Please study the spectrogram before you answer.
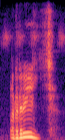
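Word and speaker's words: ridge: से पहले डी है इसलिए यहां पर डी साइलेंट हुआ budget budget means budget रिज रिज देखो जी से पहले डी है इसलिए यहां पर डी को साइलेंट कर दिया गया है।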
